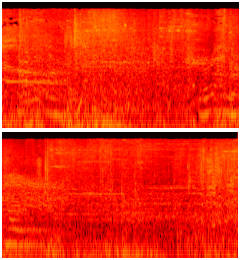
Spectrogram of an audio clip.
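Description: Fantasy battle sound effects whoosh and crackle as spells hit.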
